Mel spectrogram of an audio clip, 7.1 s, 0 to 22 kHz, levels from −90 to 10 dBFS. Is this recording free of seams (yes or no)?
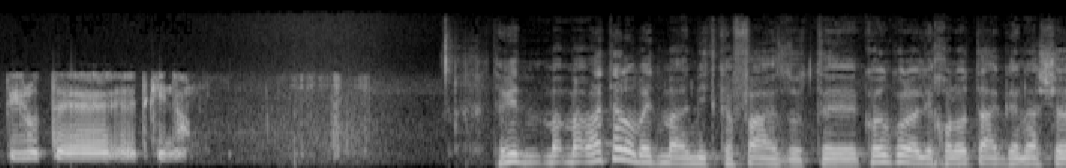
yes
